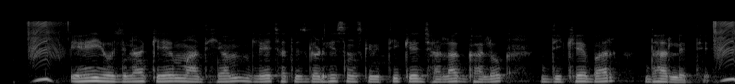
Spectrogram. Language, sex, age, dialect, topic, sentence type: Chhattisgarhi, male, 18-24, Eastern, agriculture, statement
